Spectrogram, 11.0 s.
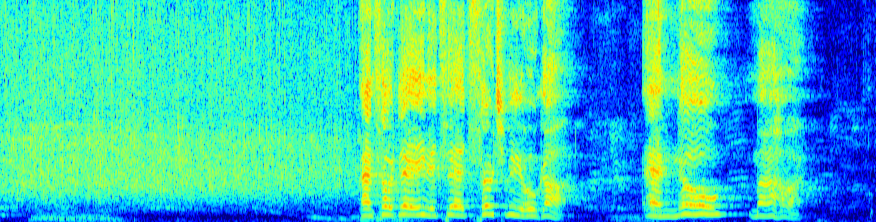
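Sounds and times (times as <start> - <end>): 
people clapping hands: 0.0 - 5.6
speech: 4.5 - 7.2, 8.0 - 10.1.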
